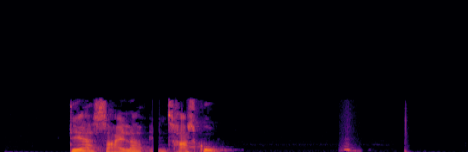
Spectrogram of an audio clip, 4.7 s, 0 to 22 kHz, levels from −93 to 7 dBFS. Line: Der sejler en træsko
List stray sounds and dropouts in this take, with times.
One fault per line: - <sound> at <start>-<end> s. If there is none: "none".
- dropout at 1.5-1.6 s
- whoosh at 3.4-3.6 s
